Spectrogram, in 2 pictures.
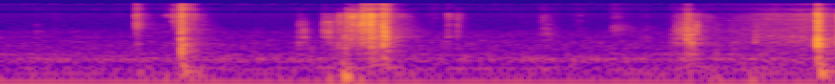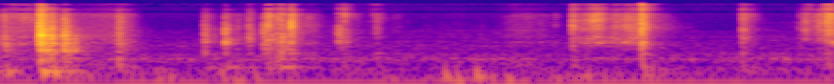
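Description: Plastic pieces click and clatter as a hand handles them.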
